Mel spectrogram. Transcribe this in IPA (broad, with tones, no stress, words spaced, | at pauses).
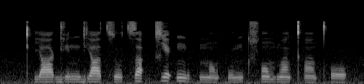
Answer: kʰja˧ɡi˧nɡja˥˧ t͡su˨˩t͡sa˦ʔt͡ɕe˦ʔŋu˨p̚ n̪ɔ̃˨˩ku˧n t͡ɕʰɔ̃˦bã˦kʰã˧ t̪ʰo˧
